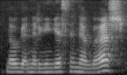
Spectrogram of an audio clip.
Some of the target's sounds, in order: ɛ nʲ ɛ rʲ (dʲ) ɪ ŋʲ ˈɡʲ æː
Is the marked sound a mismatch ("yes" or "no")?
yes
